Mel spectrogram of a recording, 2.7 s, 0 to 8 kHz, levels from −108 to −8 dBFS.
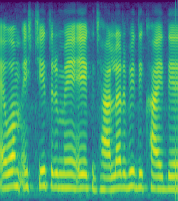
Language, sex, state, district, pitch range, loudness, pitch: Hindi, female, Jharkhand, Deoghar, 195-215 Hz, -16 LUFS, 200 Hz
